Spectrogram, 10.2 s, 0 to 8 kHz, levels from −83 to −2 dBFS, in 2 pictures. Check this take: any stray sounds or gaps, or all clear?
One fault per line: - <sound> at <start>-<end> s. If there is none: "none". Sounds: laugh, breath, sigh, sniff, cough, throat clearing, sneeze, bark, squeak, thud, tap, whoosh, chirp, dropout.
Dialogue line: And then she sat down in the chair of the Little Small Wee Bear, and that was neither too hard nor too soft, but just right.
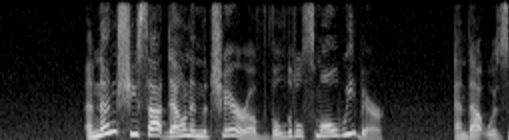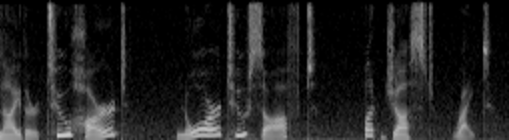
none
